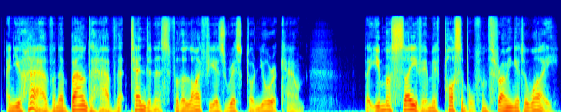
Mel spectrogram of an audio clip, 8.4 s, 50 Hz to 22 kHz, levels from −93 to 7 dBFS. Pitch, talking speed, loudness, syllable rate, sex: 110 Hz, 215 wpm, -18 LUFS, 5.3 syllables/s, male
